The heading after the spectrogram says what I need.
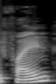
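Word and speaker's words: find: कहीं भी लिखा हो आई के बाद एन डी या एल डी लिखा हो तो आई को बड़ा आ छोटी ई की मात्रा से पढ़ेंगे।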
